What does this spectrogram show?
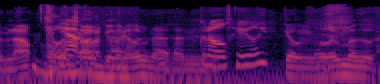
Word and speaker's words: Gyllenhaal: And also the film that introduced us to the wonder that is Jake Yes, Gyllenhaal. that's true. That is how you correctly pronounce his name.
